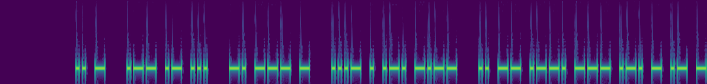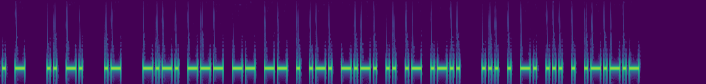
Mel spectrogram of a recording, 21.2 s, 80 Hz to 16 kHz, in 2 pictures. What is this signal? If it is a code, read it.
Morse code, heard as a keyed tone, about 25 wpm, 700 Hz. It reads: IT WAS NOT VERY IMPORTANT IN A COMMERCIAL SENSE.
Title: Sentences from Top 1000 Words - Review Part 5 - 25wpm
